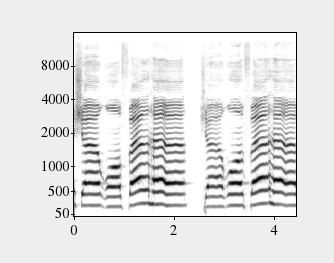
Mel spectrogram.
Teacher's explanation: jadi G ni duduk dekat hujung kerongkong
